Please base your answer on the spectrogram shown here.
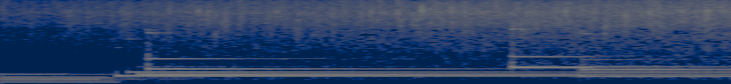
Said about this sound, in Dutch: Ondertussen begint het weer te regenen.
